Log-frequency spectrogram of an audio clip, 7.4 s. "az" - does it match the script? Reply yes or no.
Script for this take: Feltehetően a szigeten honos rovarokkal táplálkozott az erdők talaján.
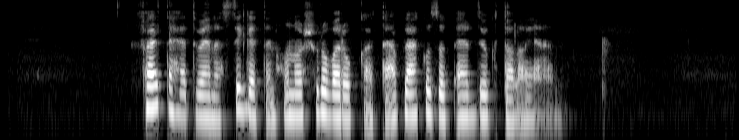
no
